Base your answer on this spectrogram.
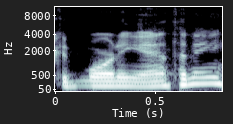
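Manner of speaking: normal talking voice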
